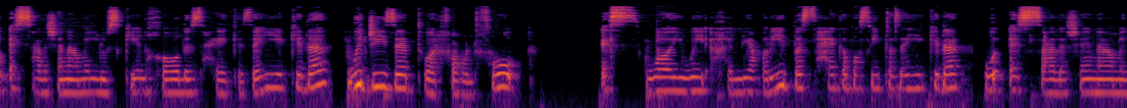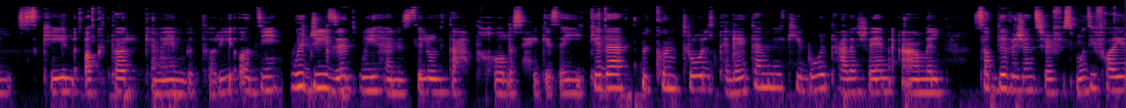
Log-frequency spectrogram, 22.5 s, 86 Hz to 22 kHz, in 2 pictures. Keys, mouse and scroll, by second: 3.4 g, 5.9 s, 10.2 s, 12.4-12.8 shift+middle drag, 12.9-14.0 middle drag, 14.2 g, 17.5 middle drag, 18.3 ctrl+3, 19.0-19.4 scroll up 2, 19.6-20.3 shift+middle drag, 19.6 scroll up 1, 21.1 middle click, 22.3 right click.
